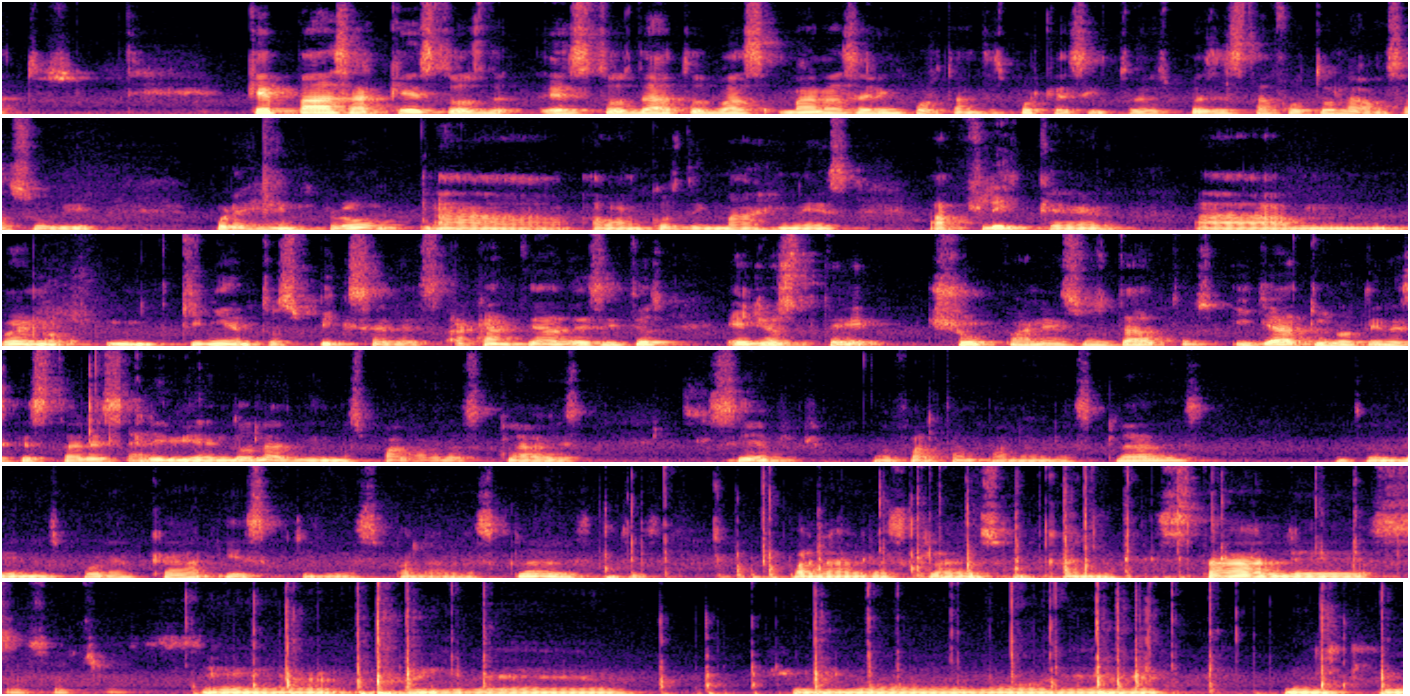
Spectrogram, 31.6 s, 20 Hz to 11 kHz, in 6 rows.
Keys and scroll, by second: 31.2 BackSpace.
